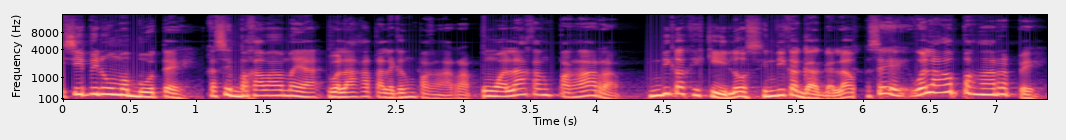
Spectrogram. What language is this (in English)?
Filipino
